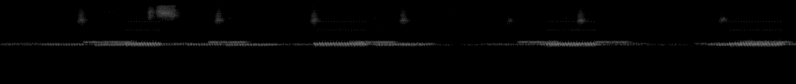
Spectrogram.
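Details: Warm summer night in Bulgaria: crickets chirping in the grass form an unbroken high trill, with louder swelling phrases lasting a second or more and occasional higher insect buzzes, recorded by a surround microphone.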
